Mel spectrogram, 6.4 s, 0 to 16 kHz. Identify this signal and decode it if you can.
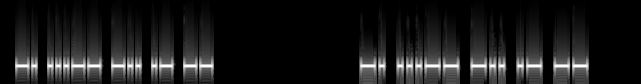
Morse code, heard as a keyed tone, about 28 wpm, 700 Hz. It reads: N3DAM N3DAM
